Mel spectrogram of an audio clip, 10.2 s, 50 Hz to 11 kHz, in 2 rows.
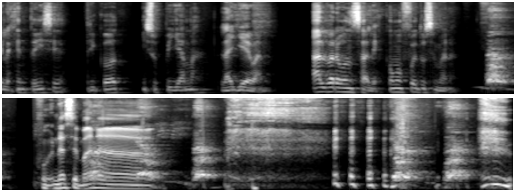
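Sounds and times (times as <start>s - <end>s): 
speech: 0.0s - 7.8s, 8.5s - 10.2s
dog in a house barking at a window: 4.8s - 5.3s, 6.0s - 7.4s, 9.0s - 10.0s
laughter: 7.4s - 10.2s.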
